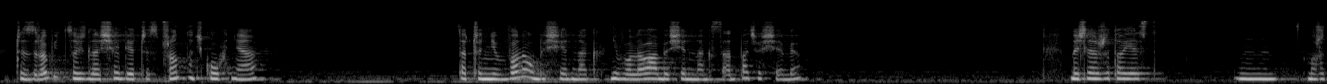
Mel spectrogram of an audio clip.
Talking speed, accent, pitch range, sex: 100 wpm, native, 235-260 Hz, female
